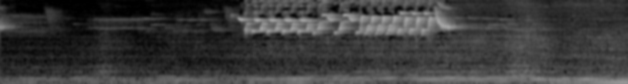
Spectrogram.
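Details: After a quiet opening, a goldfinch breaks into three seconds of loud, rippling, high twittering with bell-like repeated notes, then stops abruptly, leaving a low background hum.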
